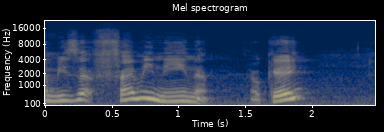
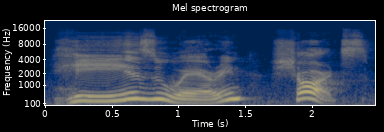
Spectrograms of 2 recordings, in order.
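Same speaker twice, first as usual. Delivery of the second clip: "He is wearing shorts." said slowly and clearly; slow, clear example answer; slow model answer; much slower than usual. Shown as a demonstration. Teacher to class, slowly modelling the answer. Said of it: "Aí você me responde".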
